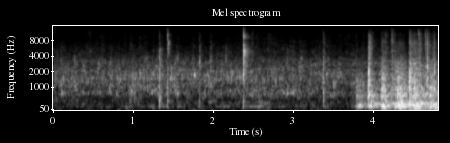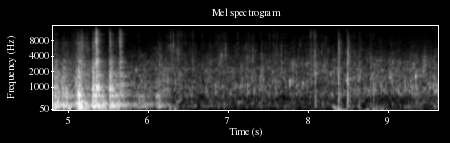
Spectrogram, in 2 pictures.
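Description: Cornbread being crumbled by hand into a metal baking pan: soft crumbling and small bits dropping onto the pan, loudest for a couple of seconds in the middle.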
